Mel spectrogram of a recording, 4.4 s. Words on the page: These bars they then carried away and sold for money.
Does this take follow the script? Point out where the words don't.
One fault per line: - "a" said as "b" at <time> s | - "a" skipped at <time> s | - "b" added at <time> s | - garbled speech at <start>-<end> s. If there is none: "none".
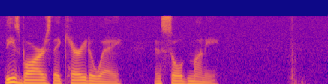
- "then" skipped at 0.8 s
- "for" skipped at 2.5 s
